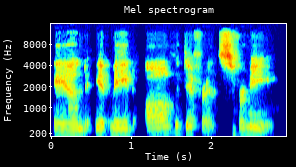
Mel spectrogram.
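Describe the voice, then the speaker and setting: A woman's voice: fairly low pitch, steady tone, a little slow, poor audio. A middle-aged woman giving a reflective motivational talk on a video call, with wordplay and humor. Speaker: speaker.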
